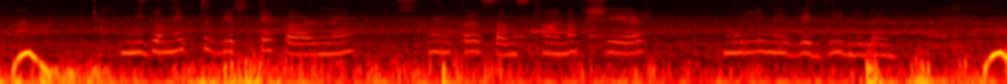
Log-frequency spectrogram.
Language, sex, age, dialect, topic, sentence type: Maithili, female, 25-30, Southern/Standard, banking, statement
